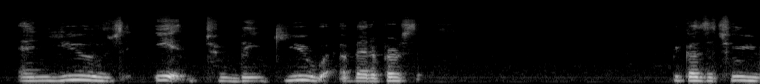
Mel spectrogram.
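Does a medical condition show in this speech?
Yes: spastic cerebral palsy.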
